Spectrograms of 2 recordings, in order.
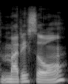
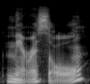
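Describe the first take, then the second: First: The name is said with a Spanish accent. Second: The name is said with an American English accent. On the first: This is the name's real pronunciation. "I'm sure it's pronounced Marisol" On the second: This is how the character would say it.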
